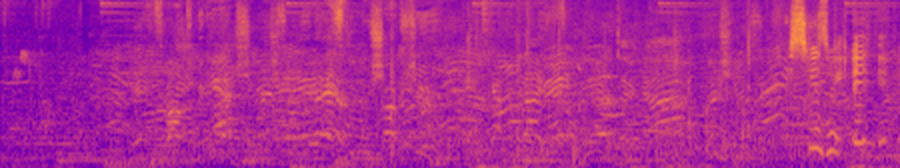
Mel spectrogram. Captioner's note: chattering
